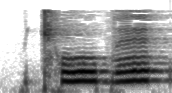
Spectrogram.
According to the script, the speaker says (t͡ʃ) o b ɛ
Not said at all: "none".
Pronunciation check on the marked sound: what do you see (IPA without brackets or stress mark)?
cʰ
